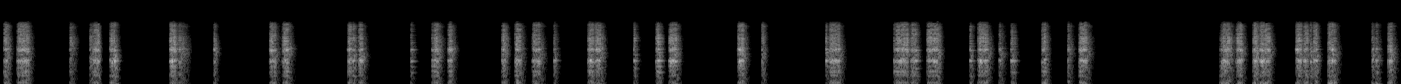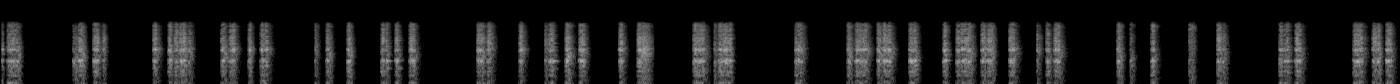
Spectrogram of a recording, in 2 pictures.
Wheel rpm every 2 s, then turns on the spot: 160, 160, 150, 150, 150, 160, 150, 140, 150, 160, 140, 150, 160, 150.
none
